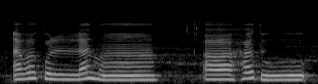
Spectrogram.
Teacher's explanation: کاف کی پیش کو لام کے ساتھ ملا رہے ہیں، لام کے اوپر شد ہے۔ أَوَكُلَّمَا عَاهَدُوا، آئین کے اوپر کھڑی زبر ہونے کی وجہ سے آئین کو ایک حرکت لمبا پڑیں گے۔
